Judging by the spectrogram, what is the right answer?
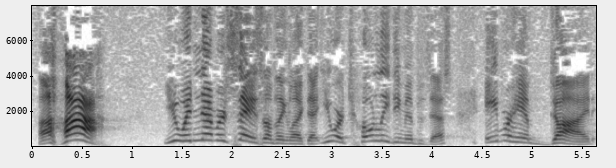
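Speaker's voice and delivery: theatrical accusing shouts; hammed-up exclaiming. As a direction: play an indignant crowd pouncing on proof.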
